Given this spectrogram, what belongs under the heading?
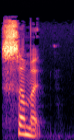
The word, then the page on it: summat: American English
